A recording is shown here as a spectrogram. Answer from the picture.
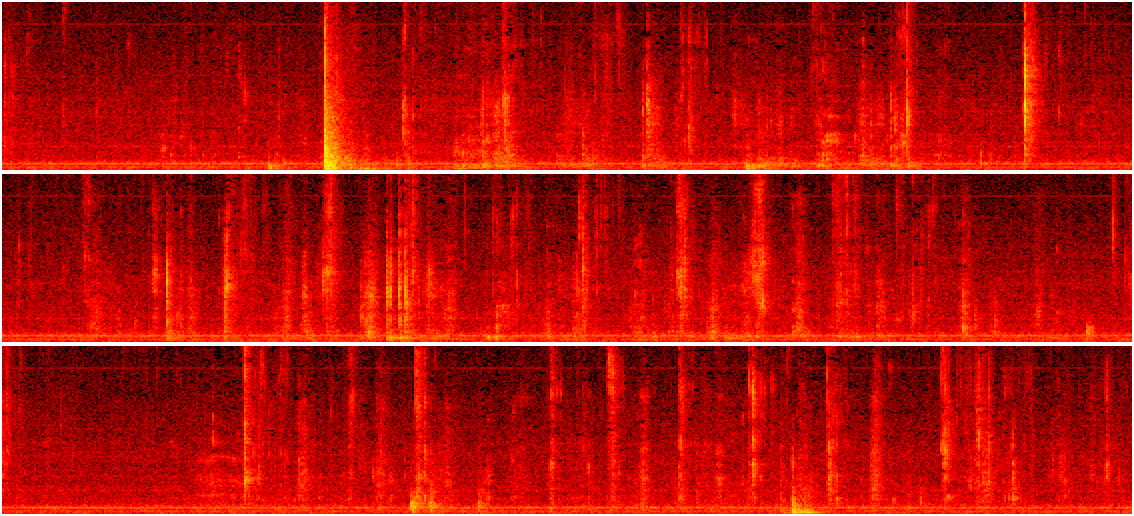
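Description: Close-miked chewing and lip-smacking of a McDonald's burger: irregular wet clicks and smacks, the sharpest about two and a half seconds in, over a faint steady hum.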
